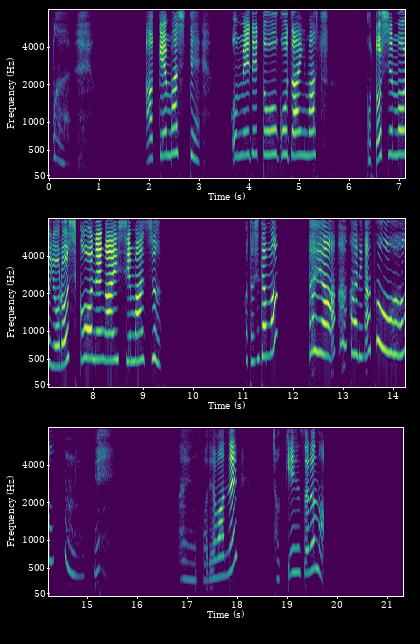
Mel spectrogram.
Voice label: ロリ お正月だね

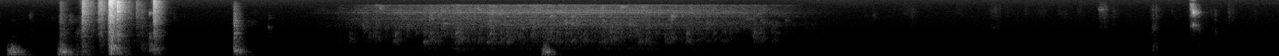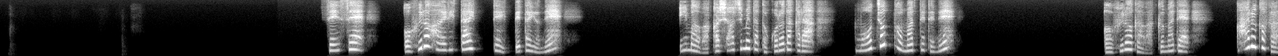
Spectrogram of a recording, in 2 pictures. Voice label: 添い寝

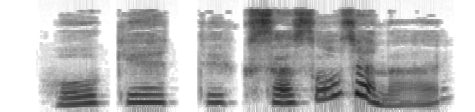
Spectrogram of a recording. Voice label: mob 女子 台詞

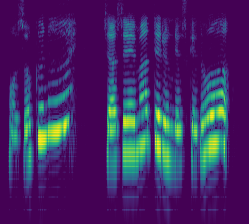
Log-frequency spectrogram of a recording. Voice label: 女の子台詞, ASMR

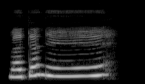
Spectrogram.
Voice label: 女の子台詞

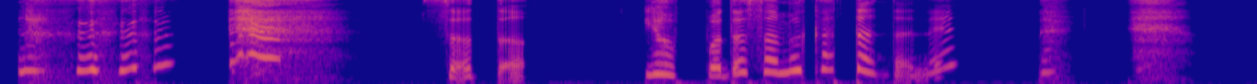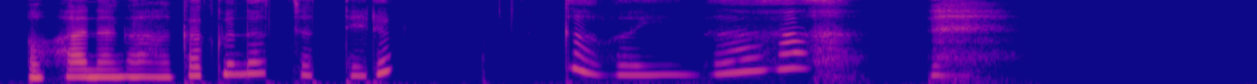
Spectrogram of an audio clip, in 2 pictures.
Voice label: 優しいお姉さん 冬だね

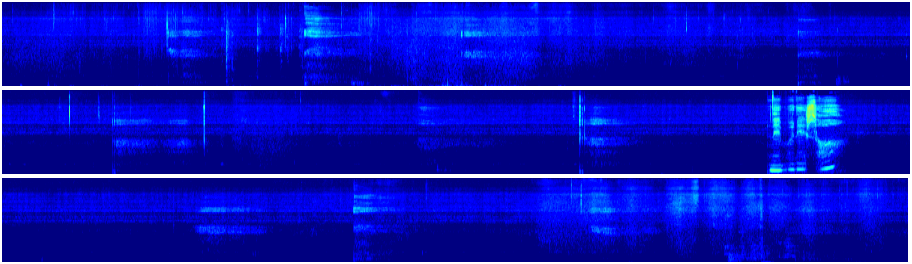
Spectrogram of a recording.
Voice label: おやすみ左耳かき; 【一緒に温泉】道草屋 たびらこ4 ほかほか風邪予防!【お休み歯磨き】; 就寝-おやすみ歯磨き

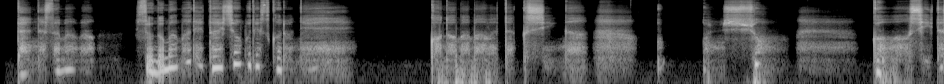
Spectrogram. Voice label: 豊かな胸で甘々ご奉仕…射精誘導（バイノーラルマイク 効果音大きめ）

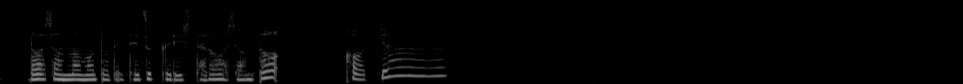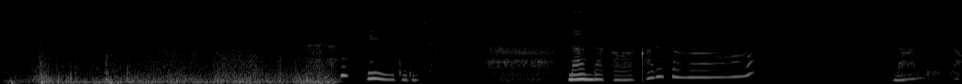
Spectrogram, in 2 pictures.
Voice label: ローションストッキングで亀頭責めカウントダウン, ASMR

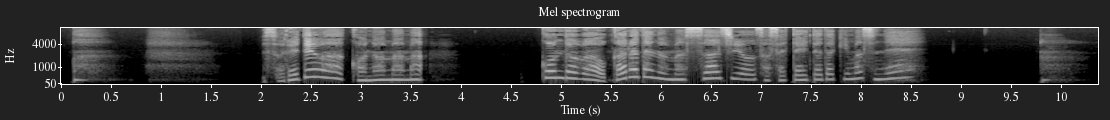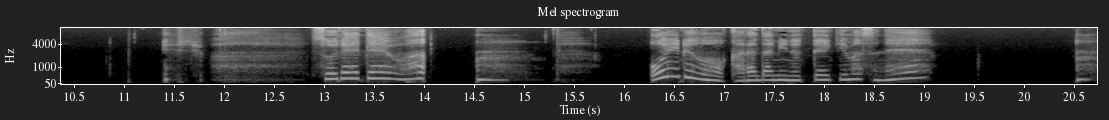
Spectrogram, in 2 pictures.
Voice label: ダブルオイルマッサージ（バイノーラルマイク 効果音なし）

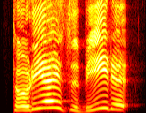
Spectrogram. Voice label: とりあえず、ビール！, 飲みに行くOL

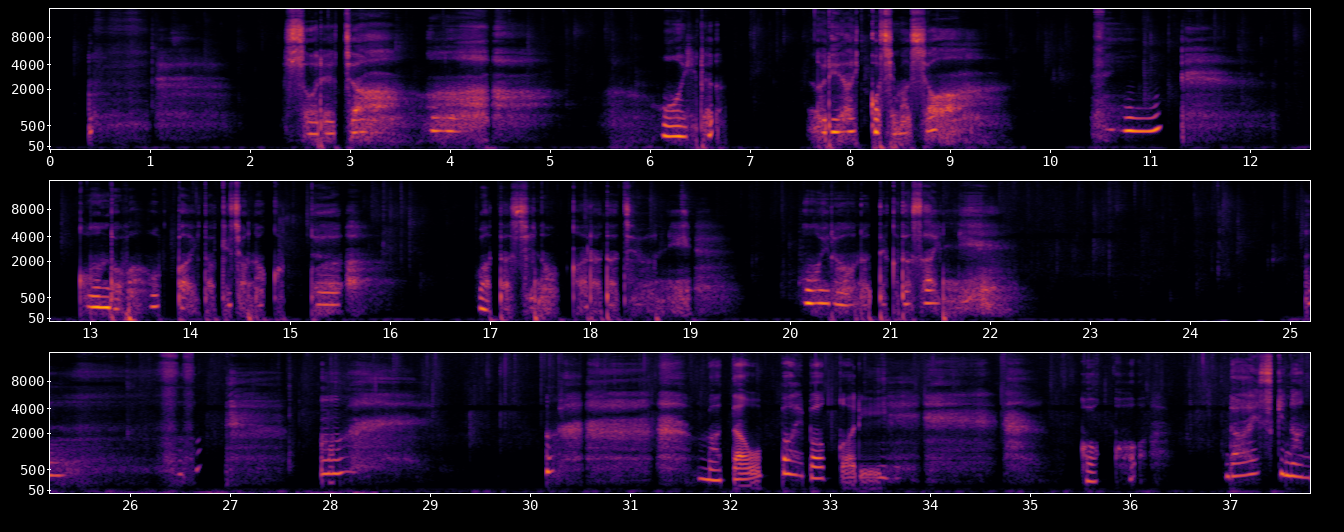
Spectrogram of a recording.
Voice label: 乳首いじりあいっこ→おっぱいオイル性感マッサージ（バイノーラルマイク 効果音大きめ）

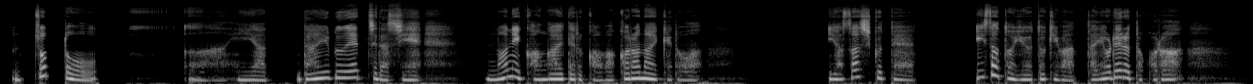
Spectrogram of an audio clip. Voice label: あまあまボイス集 （バイノーラルマイク）

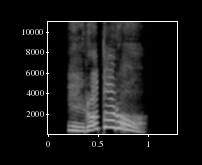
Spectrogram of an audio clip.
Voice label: えら太郎！ 少女×中音域

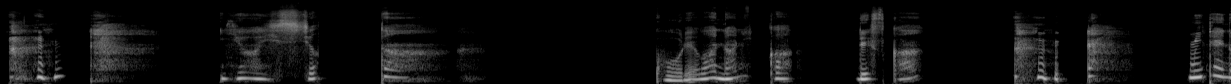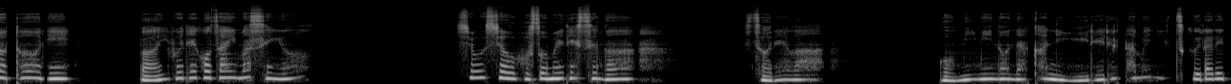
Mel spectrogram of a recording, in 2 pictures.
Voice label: 敏感になった耳に耳バイブカウントダウン（バイノーラルマイク 効果音なし）, ASMR

